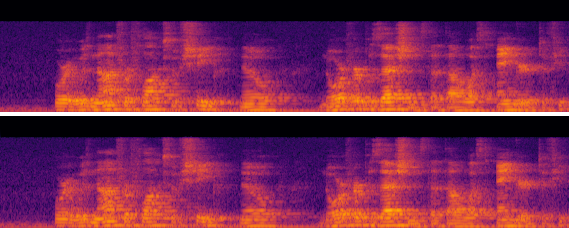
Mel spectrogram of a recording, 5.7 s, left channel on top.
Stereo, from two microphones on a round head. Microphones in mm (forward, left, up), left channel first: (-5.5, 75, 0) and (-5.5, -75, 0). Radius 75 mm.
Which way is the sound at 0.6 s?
15° right (ahead or behind).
